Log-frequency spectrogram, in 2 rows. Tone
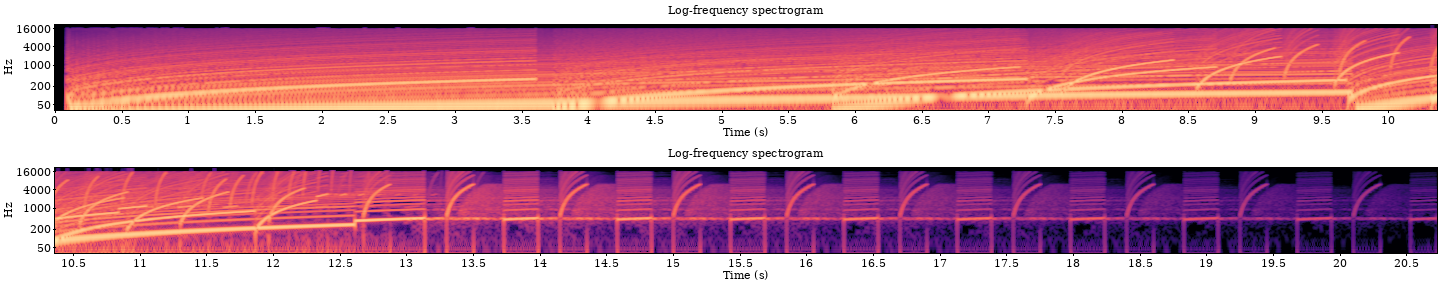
0:05.2 0:17.8

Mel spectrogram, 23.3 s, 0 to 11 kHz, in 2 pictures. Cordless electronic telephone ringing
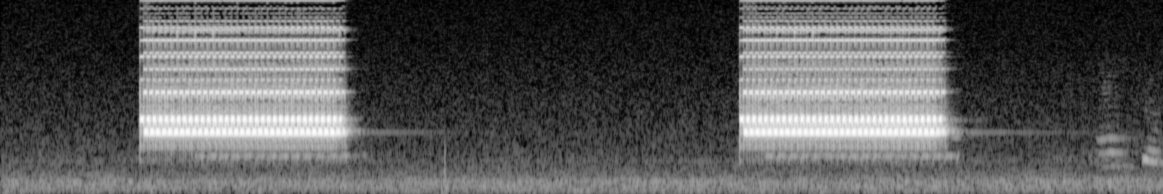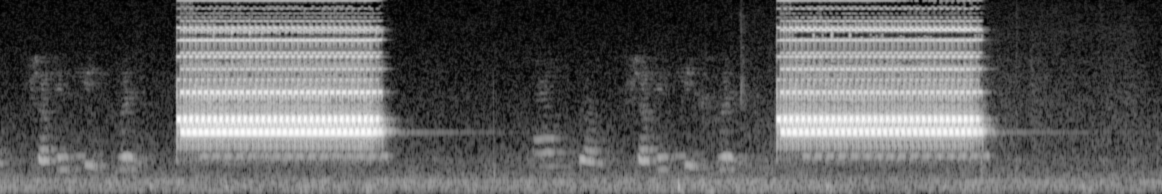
0:01.4 0:03.6, 0:07.4 0:09.6, 0:13.4 0:15.6, 0:19.4 0:21.6

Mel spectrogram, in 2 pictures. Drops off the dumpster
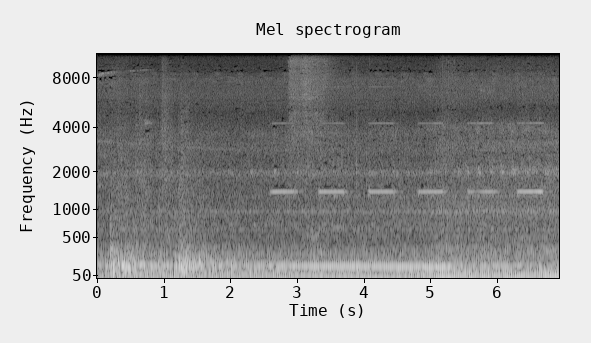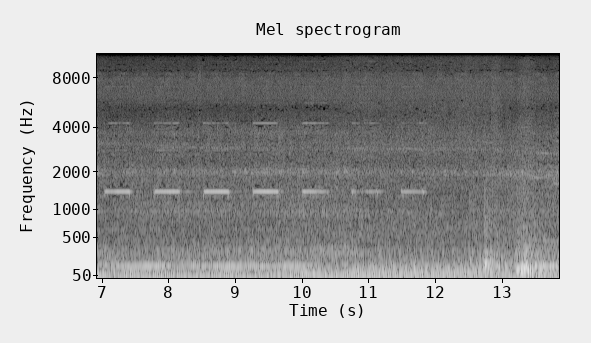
0:00.0 0:02.1, 0:12.4 0:13.8

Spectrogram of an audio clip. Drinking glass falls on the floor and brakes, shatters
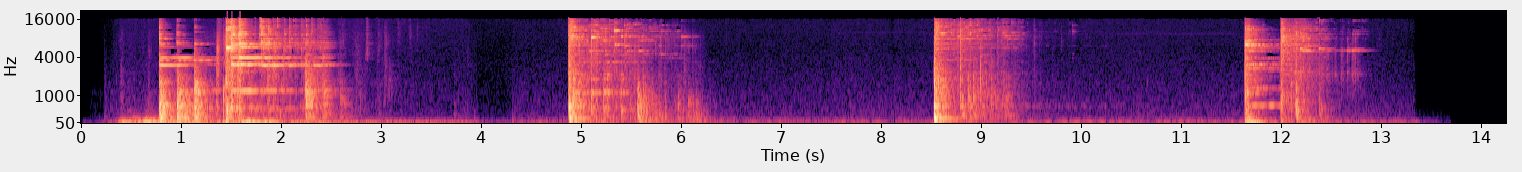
0:00.8 0:02.9, 0:04.9 0:06.3, 0:08.5 0:09.6, 0:11.6 0:13.0

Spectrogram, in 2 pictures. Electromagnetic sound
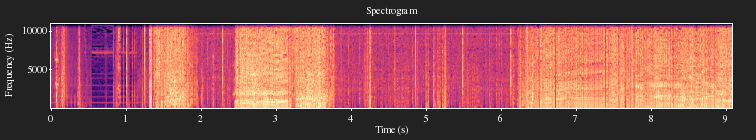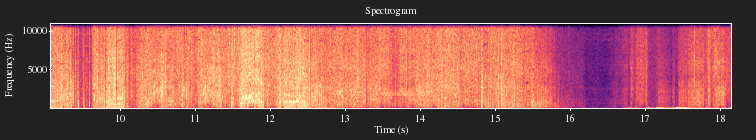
0:06.5 0:09.4, 0:11.6 0:12.7

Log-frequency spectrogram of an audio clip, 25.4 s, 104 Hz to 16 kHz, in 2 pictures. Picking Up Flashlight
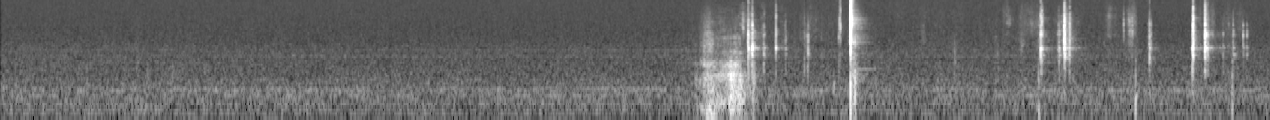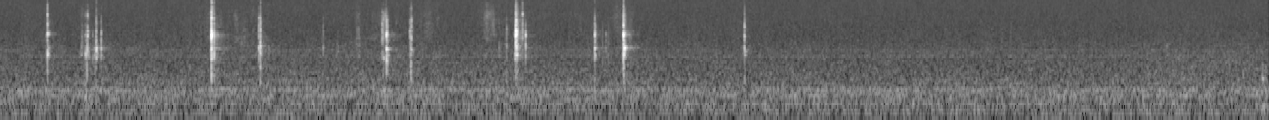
0:07.0 0:07.7

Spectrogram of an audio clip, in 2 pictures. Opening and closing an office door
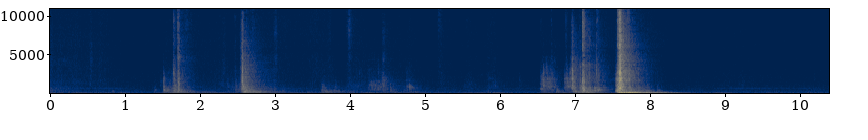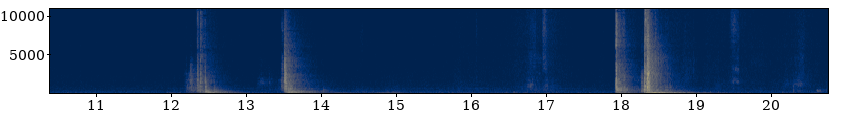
0:01.4 0:05.0, 0:06.5 0:08.4, 0:12.2 0:14.2, 0:17.9 0:19.1

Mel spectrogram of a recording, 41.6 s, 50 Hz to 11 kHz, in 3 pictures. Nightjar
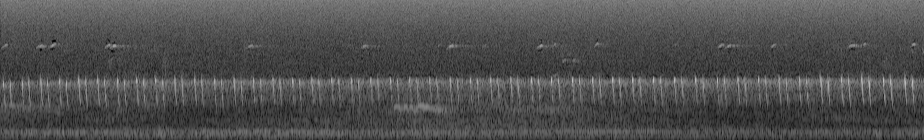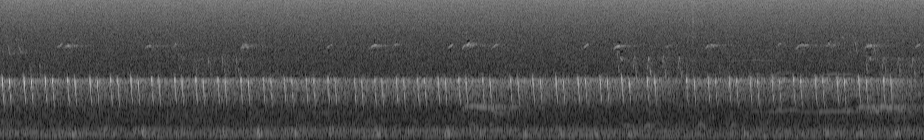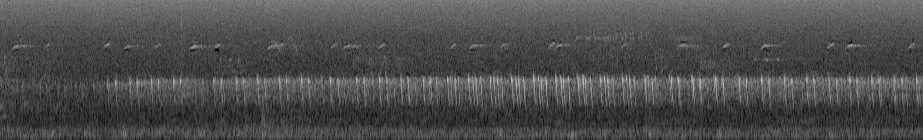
0:00.0 0:17.9, 0:18.6 0:28.4

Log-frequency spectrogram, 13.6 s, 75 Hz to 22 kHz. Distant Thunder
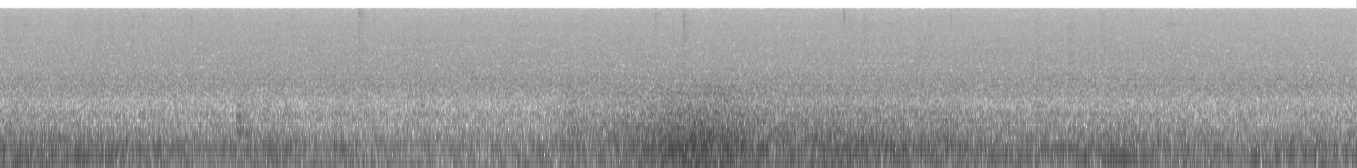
0:05.6 0:12.2

